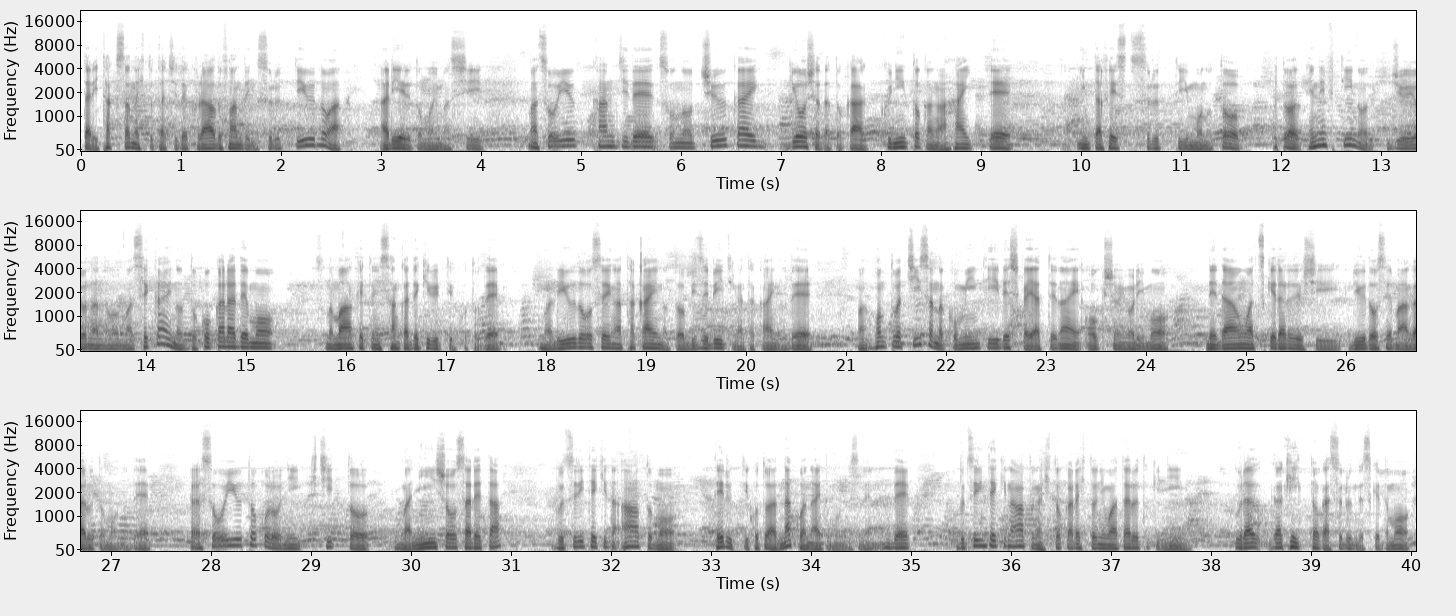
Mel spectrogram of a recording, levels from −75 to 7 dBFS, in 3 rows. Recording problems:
background chatter; noticeable; throughout; 4 voices, 10 dB below the speech

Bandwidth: 15 kHz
